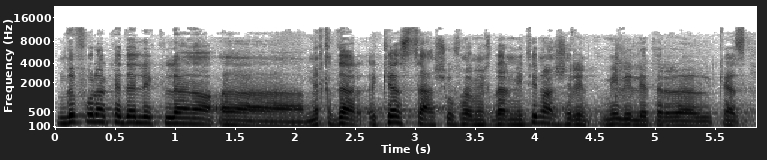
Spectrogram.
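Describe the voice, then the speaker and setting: A man's voice: medium pitch, darkish tone, in a large hall. A man with an Algerian accent, a TV chef talking through a recipe step by step in a studio kitchen. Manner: rapid, explaining steps. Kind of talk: cooking demonstration.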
